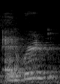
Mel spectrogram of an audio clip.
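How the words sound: The name is pronounced the English way. "I said the English pronunciation"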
